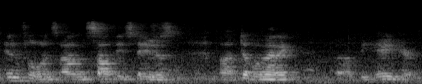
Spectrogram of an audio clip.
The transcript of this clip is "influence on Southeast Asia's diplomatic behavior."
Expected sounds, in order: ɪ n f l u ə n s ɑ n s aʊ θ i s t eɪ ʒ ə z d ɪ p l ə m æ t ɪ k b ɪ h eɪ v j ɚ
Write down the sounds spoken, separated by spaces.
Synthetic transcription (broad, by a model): ɪ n f l u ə n s n s aʊ θ i s t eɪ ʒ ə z d ɪ p l ə m æ t ɪ k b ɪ h eɪ v j ɚ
